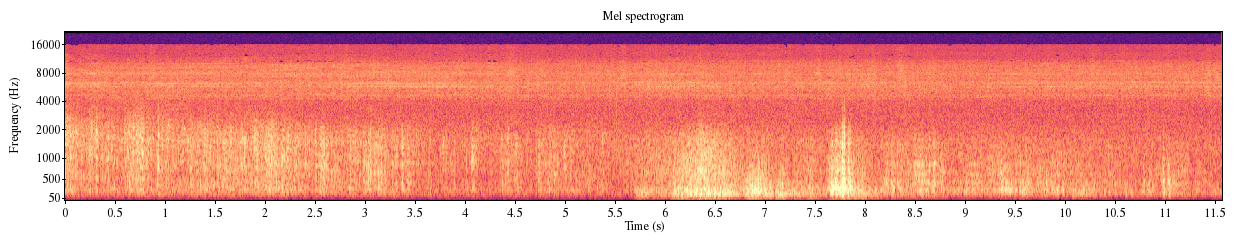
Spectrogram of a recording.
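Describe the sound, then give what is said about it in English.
Thunder from an approaching storm rumbles low and rolling, swelling twice to deeper, louder peaks midway, over a steady wash of rain and light wind with no voices, recorded while sitting on a swing. “We are sitting on the swing and we have a storm rolling in. And we're going to see if we can get some more good thunder.”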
